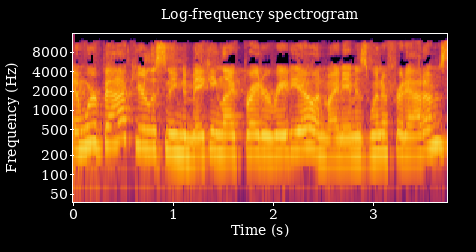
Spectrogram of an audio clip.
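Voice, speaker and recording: Against a quiet background, a woman with an unremarkable speaking voice talks at a fairly high pitch with lively intonation. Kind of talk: radio host patter, warm welcoming broadcast. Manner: warm, upbeat, fluent, encouraging.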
